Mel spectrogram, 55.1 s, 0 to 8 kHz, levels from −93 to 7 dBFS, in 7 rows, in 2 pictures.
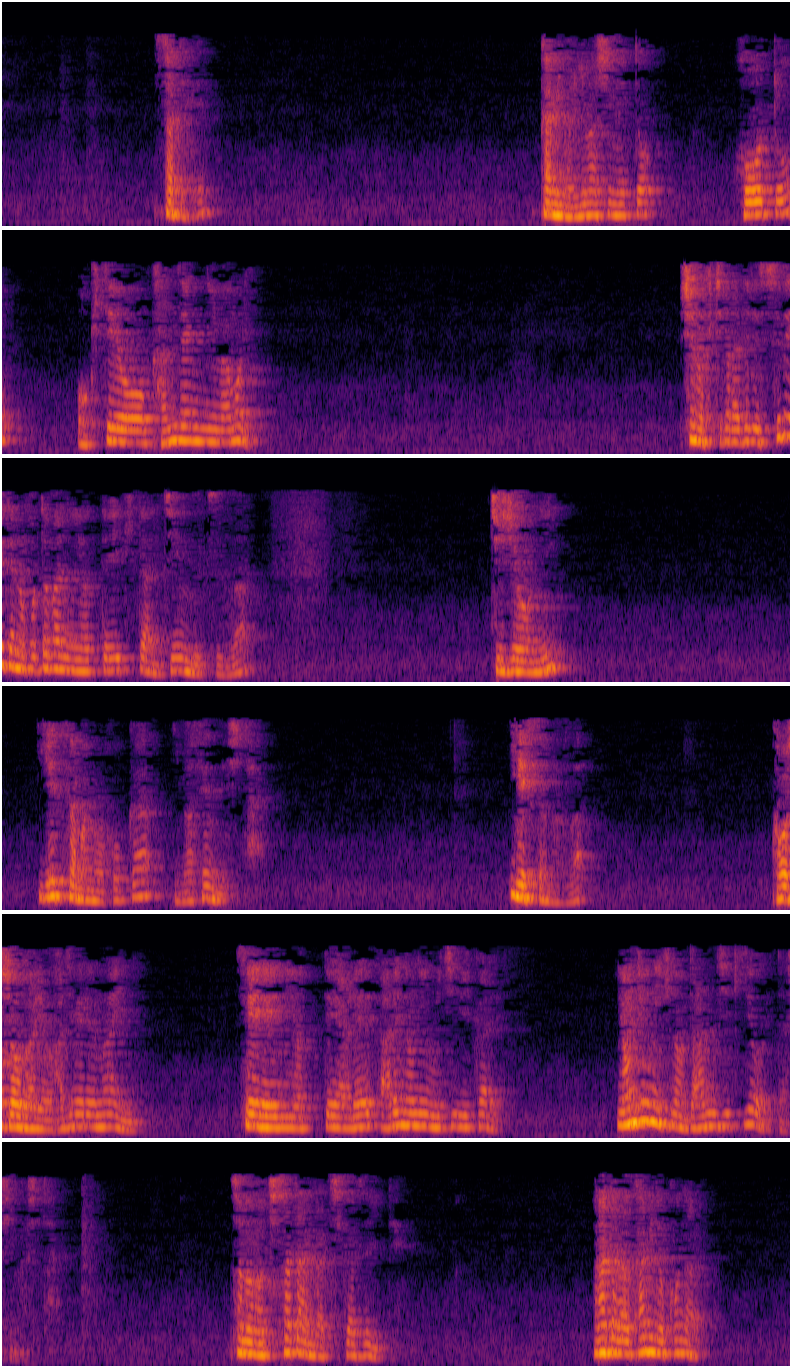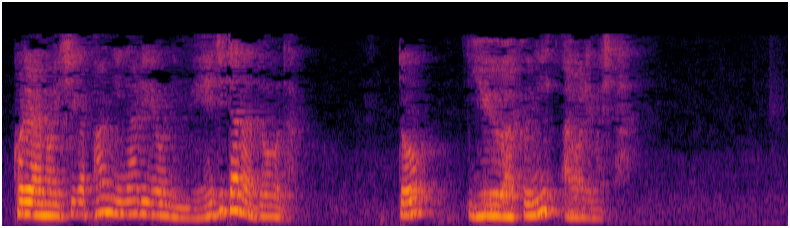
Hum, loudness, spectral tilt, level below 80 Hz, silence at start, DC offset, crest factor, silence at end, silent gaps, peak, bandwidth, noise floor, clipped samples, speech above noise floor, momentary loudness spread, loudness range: none; -25 LUFS; -11.5 dB/octave; -66 dBFS; 1.55 s; under 0.1%; 22 dB; 1.6 s; none; -6 dBFS; 5.2 kHz; -60 dBFS; under 0.1%; 36 dB; 18 LU; 11 LU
